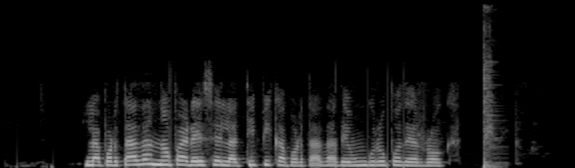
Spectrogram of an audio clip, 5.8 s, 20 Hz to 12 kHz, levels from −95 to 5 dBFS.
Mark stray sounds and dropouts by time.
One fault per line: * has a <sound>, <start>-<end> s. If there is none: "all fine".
* has a thud, 4.8-5.1 s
